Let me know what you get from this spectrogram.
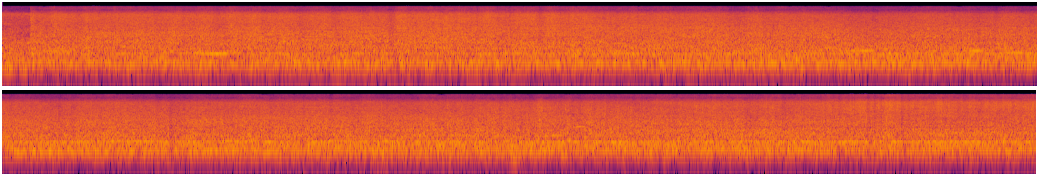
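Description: Steady running noise of a moving train, wheels rolling on the rails, heard from on board a carriage.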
